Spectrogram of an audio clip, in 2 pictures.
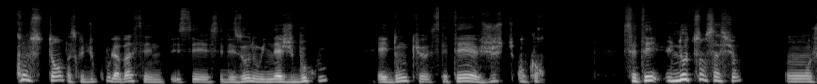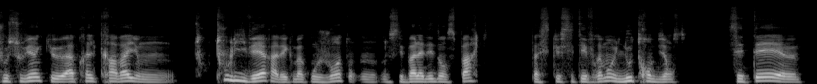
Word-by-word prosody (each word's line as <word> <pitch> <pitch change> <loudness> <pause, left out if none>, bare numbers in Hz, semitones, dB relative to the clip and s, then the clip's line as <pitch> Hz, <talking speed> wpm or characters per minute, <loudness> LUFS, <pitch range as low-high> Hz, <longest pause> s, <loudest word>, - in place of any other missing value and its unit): constant, 195 -2 0
parce - - -8
que, 130 - -6
du 125 +2 -8
coup, 160 +5 -9
là-bas, 145 +1 +2
c'est 135 -4 -6
une, 110 -1 -5
heu - - -7
c'est 115 -1 -5
c'est 115 - -12
des 115 +1 -5
zones 140 +5 +1
où 120 - -1
il 120 - -2
neige 125 -3 +4
beaucoup. 155 - -3 0.5
Et 115 0 +1
donc, 145 +2 -2
heu, 120 -2 -3
c'était 140 +5 +1
heu - - -1
juste 100 - -6
encore, - - -7 0.7
c'était 180 +4 +2
une 170 +3 +5
autre 235 - +4
sensation. 180 -5 -1 0.4
On 135 0 -1
je 145 - -8
me 145 - +1
souviens 155 +6 +2
qu'après 135 -2 +2
le 145 - -1
travail, 145 +2 +3
on, 110 -3 -6 0.2
t - - -6
tout 215 - +1
l'hiver, 165 -3 +5
avec 115 0 +1
ma 120 -1 0
conjointe, 125 +7 -2
on 115 -2 -10
on 120 - -11
s'est 120 +3 -6
baladés 130 +1 +4
dans 130 -2 -1
ce 110 - -10
parc, 150 +2 0 0.5
parce - - -4
que 135 - -6
c'était 130 0 -3
vraiment 150 +5 0
une 130 +2 0
autre 160 -2 +1
ambiance. 120 -3 -2 0.4
C'était, 165 +4 +3
heu, 120 -2 0
135 Hz, 215 wpm, -26 LUFS, 120-155 Hz, 0.7 s, une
